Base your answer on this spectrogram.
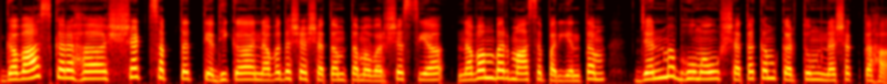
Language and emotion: Sanskrit, neutral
